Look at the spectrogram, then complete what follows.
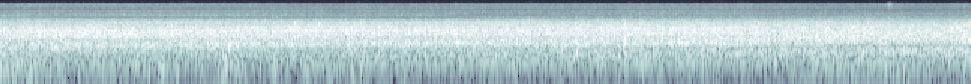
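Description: Steady rush of flowing river water, an even noise that holds at one level throughout.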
